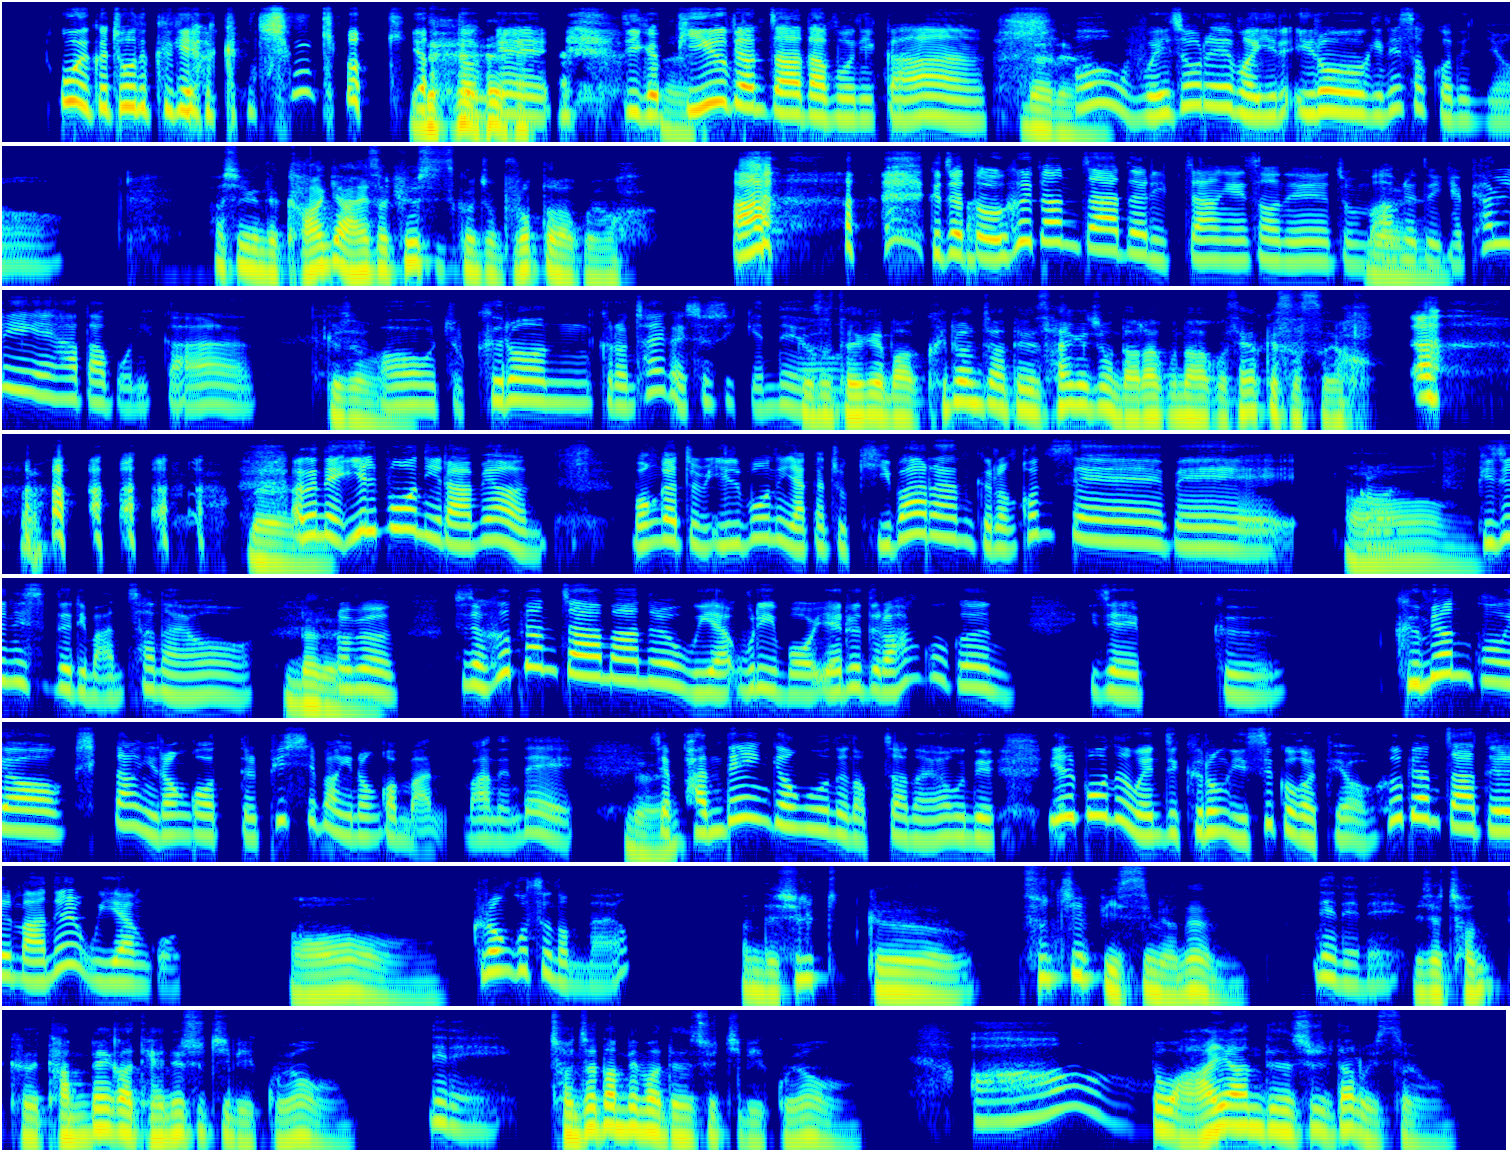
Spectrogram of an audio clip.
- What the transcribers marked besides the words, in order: laughing while speaking: "약간 충격이었던 게"; laughing while speaking: "네"; teeth sucking; "있는" said as "있슨"; laugh; other background noise; laugh; laughing while speaking: "생각했었어요"; laugh
- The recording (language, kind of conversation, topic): Korean, unstructured, 다양한 문화가 공존하는 사회에서 가장 큰 도전은 무엇일까요?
